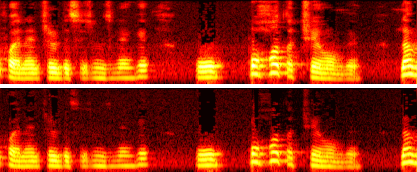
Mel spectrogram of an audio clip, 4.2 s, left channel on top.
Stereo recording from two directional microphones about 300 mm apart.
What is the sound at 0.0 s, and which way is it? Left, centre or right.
Speech, centre.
